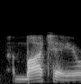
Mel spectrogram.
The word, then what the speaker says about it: MATE: And there's a Linux Mint Mate, or it's spelled Mate, M-A-T-E edition.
